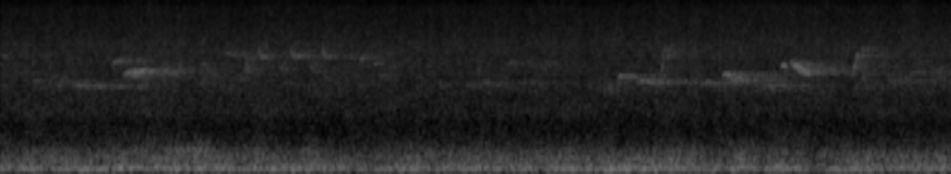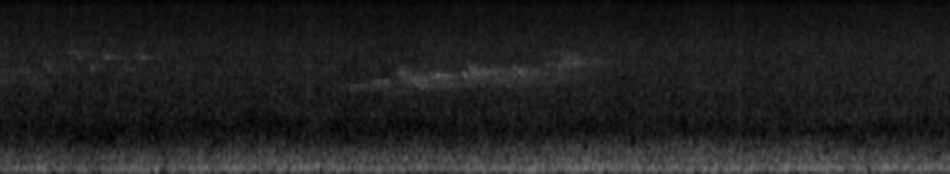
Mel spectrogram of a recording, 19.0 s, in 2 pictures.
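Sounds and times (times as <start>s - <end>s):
faint birdsong whistles: 0.0s - 11.3s, 12.8s - 15.7s.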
